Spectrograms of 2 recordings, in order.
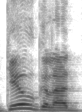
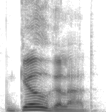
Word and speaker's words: Gil-galad: rules are that if Gil-galad generally is always written as Gil-galad, which is two separate words. In that instance, the stress would be on the gal part of the second name, so it would be Gil-galad.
